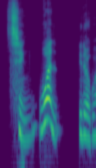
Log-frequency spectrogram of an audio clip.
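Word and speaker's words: 请问: 말씀 좀 묻겠습니다 라는 말을 중국어로 칭원이라고 합니다.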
